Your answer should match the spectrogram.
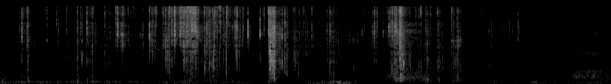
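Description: Foil wrapper of a Topps Chrome trading-card pack being torn open by hand and crinkled, a dense run of crackles lasting about five seconds, loudest around two seconds in.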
